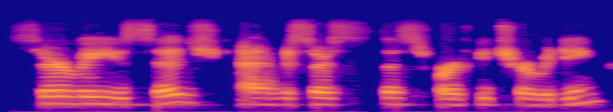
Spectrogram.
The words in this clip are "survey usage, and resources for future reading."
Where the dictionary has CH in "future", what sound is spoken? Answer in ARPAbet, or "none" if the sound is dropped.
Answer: CH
